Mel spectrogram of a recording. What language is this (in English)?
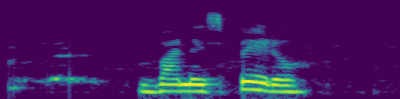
Esperanto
